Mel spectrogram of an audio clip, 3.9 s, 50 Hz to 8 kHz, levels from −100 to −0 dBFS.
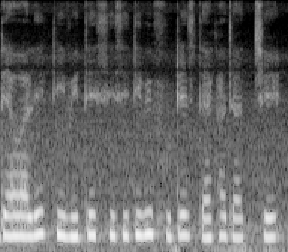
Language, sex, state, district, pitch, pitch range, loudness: Bengali, female, West Bengal, Cooch Behar, 245 Hz, 235-255 Hz, -14 LUFS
